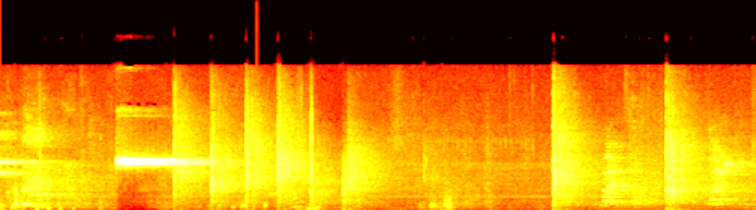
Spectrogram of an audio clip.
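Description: A volleyball referee's whistle blows one steady blast about a second and a half in, signalling the serve. It is followed by sharp ball thuds on the gym floor and off players' arms, with crowd voices echoing in the large gym and rising near the end.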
